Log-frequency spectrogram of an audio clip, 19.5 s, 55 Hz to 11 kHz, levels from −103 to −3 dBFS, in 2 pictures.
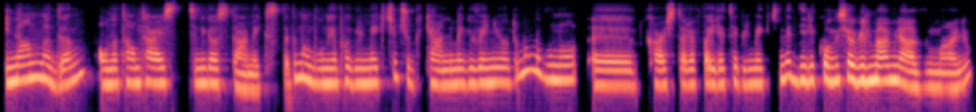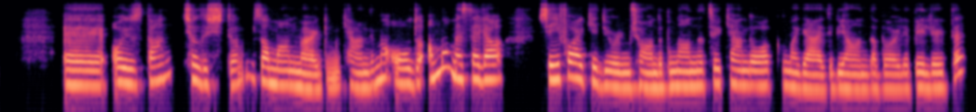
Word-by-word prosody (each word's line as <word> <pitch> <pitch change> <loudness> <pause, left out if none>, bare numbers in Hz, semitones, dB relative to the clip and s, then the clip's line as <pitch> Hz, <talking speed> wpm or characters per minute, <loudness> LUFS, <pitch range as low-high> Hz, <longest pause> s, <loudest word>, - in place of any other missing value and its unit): İnanmadım. 250 - +2
Ona 210 +1 +1
tam 220 0 0
tersini 220 -1 +1
göstermek 195 -7 -1
istedim 280 +1 -3
ama 255 -4 +1
bunu 215 0 0
yapabilmek 220 0 0
için 295 - -5
çünkü 240 -7 -7
kendime 210 -1 -1
güveniyordum 225 - 0
ama 380 -5 0
bunu, 255 0 +1 0.2
eee, 195 -1 +1
karşı 200 -1 0
tarafa 210 -1 -1
iletebilmek 215 0 -2
için 245 +5 -4
de 285 -5 +2
dili 250 0 +2
konuşabilmem 250 0 +7
lazım 185 -5 +3
malum. 180 - -1 0.7
Eee, 200 -1 0
o 230 - +2
yüzden 235 +7 -3
çalıştım, 210 -4 -2
zaman 210 -6 0
verdim 165 - -2
kendime, 190 +7 -4
oldu 215 0 -1
ama 345 +10 +2
mesela 260 -1 +3 0.4
şeyi 255 0 +3
fark 270 -2 +2
ediyorum, 185 -4 -1
şu 180 +2 -6
anda 175 0 -2
bunu 190 +1 -1
anlatırken 200 +2 -4
de - - 0
o 195 - +1
aklıma 195 -1 -4
geldi 165 -2 -3
bir 175 0 -2
anda 165 0 -6
böyle, 170 0 -6
belirdi. 175 - -2
215 Hz, 155 wpm, -24 LUFS, 195-245 Hz, 0.7 s, konuşabilmem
